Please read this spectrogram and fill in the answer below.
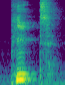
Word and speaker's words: Piet: We got that Morakniv Pro C today and the CRKT Vox Piet, I believe is how it's spelled, P-I-E-T, but I looked it up, kind of looks like it's pronounced Piet, not Piet.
